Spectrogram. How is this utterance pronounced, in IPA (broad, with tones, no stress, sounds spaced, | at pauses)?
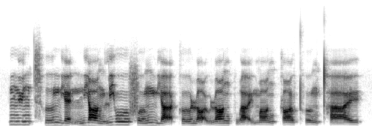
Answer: n̪ y˥ n t͡sʰ ɹ̩˧˥ n̪ j ɛ̰˨˩ n n̪ j ɑ˥˩ ŋ l j o˥ ʊ̯ f ɤ˧˥ ŋ m j ä̰˨˩ k ɤ˧˥ ɻ ɑ̰˨˩ ʊ̯ ɻ ɑ˥ ŋ k w a̰˨˩ ɪ̯ m ɑ˧˥ ŋ k ɑ˧˥ ʊ̯ t̪ʰ ɤ˧˥ ŋ t̪ʰ a˧˥ ɪ̯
